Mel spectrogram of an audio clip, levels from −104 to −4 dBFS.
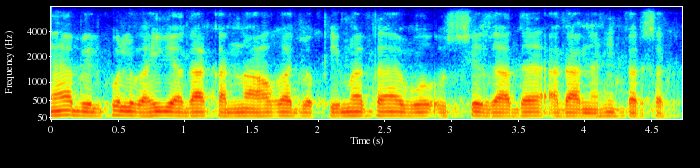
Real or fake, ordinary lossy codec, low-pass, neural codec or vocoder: fake; Opus, 16 kbps; 7.2 kHz; codec, 16 kHz, 4.8 kbps, FACodec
